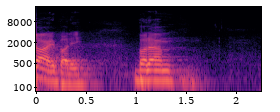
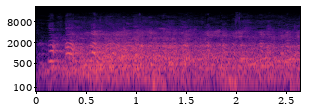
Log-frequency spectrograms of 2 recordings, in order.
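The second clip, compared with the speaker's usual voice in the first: laughs; 4 dB quieter than usual. Real, not acted. Laughing at own joke.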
